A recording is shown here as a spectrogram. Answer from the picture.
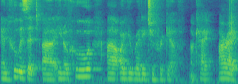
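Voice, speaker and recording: A woman speaks at a moderate pace with a very deep, low pitch and ordinary pitch variation. Audible room echo and noticeable background noise surround her voice. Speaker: tarot reader. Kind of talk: tarot reading monologue. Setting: by candlelight. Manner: speaking low; halting, many fillers.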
